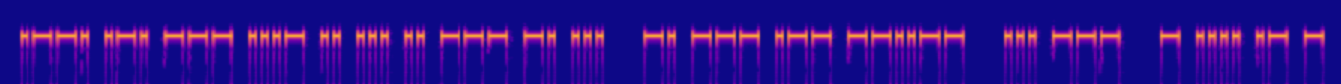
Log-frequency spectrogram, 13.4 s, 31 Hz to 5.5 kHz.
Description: Morse code, heard as a keyed tone, about 20 wpm, 600 Hz. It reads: PROVISIONS NOW, SO THAT
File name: cw-books / winnie-the-pooh / winnie-20wpm-page-0083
